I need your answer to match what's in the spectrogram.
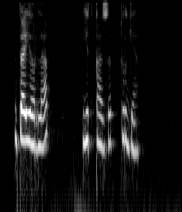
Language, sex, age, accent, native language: Uzbek, female, 19-29, Qashqadaryo, Uzbek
